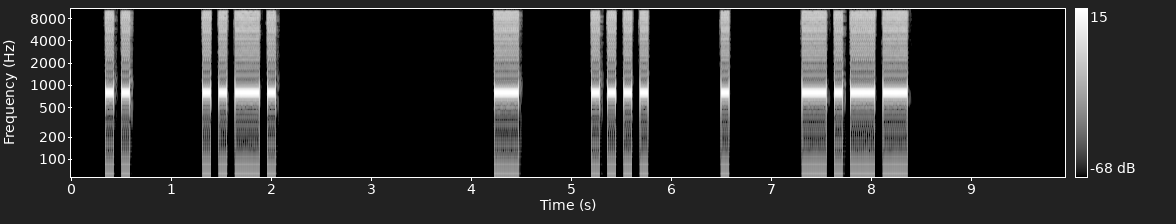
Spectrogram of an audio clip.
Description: Morse code, heard as a keyed tone, about 15 wpm, spaced as for 8 wpm, 800 Hz. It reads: IF THEY
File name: Quotes Spaced / Quotes Spaced-mp3s / Advice sp @13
